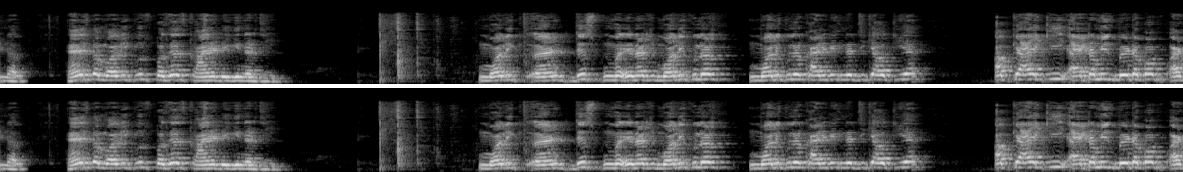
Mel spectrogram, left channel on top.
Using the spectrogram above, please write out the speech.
Hence the molecules possess kinetic energy. And this energy, molecular kinetic energy क्या होती है? अब क्या है कि atom is made up of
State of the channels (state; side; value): identical; both; correlation 1.00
